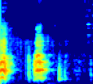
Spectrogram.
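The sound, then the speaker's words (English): A sled dog named King barks several times in quick, uneven succession, fairly loud, with a short whimpering yip trailing off at the end. “I got my dog team, and King and I'll pick up his trail and bring him back.”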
